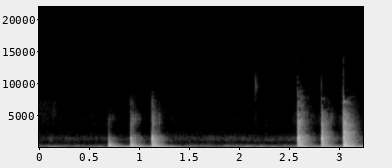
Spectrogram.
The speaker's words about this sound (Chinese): 哎，有人敲门吗？ 是。会是谁呢？这可是独立病房。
